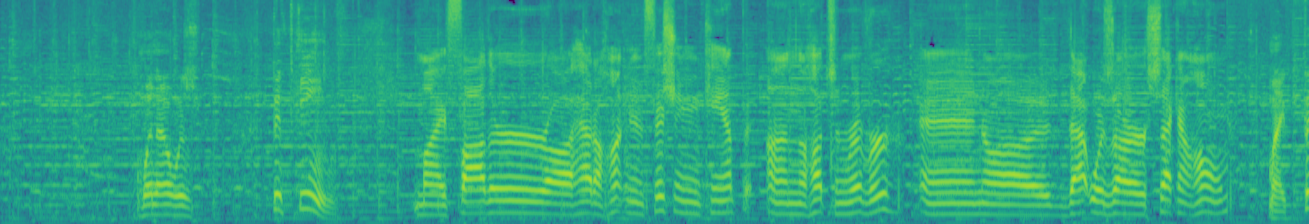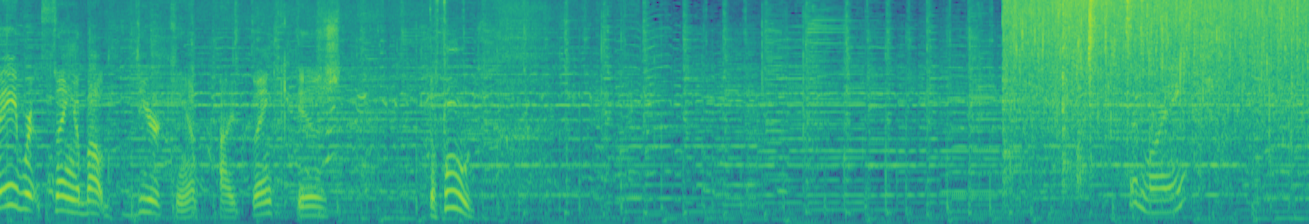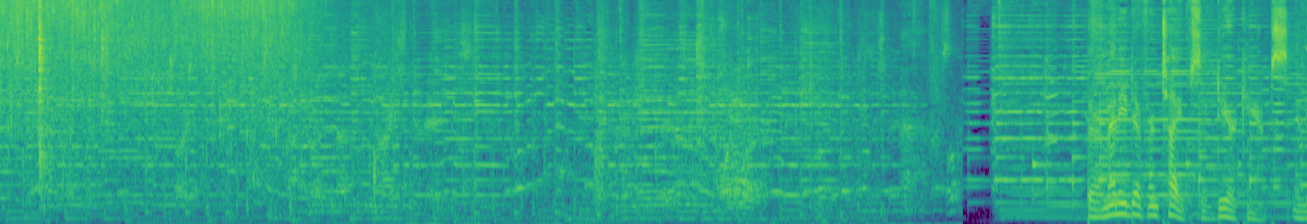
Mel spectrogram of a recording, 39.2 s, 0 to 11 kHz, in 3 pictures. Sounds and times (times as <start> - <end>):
Sizzle: 23.1 - 29.3.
